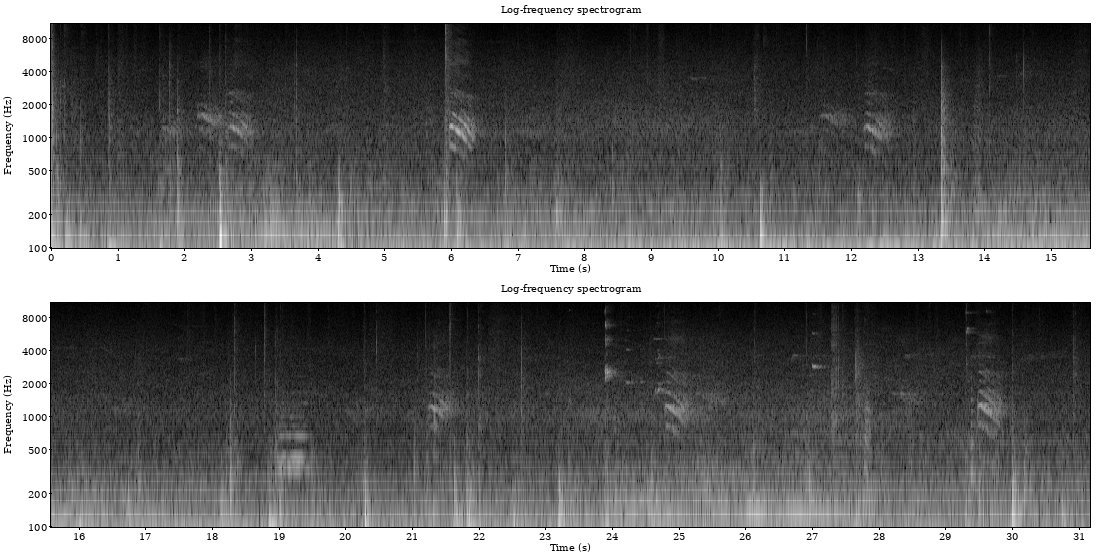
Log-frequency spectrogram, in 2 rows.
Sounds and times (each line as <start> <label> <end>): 0.0 walking the wooden floor 31.1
